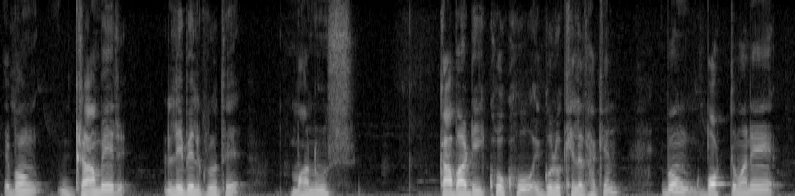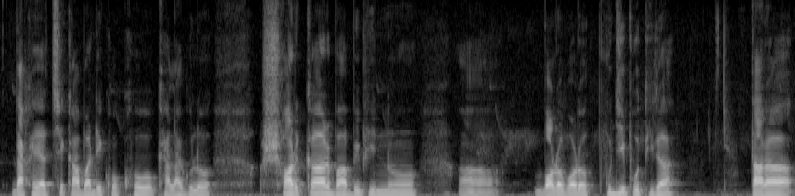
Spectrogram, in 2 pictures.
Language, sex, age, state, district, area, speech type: Bengali, male, 45-60, West Bengal, South 24 Parganas, rural, spontaneous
